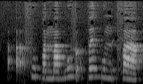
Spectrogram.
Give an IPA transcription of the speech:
ʔ a̰ f o b a ŋ͡m a b o v a̰ p ɛ ɡ͡b o n̪ ɛ̰ f a

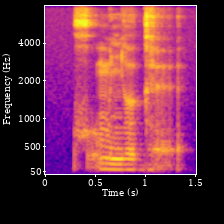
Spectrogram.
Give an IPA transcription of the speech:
x o̰ m ʏ ɲ əː ɡʱ ɛ̰

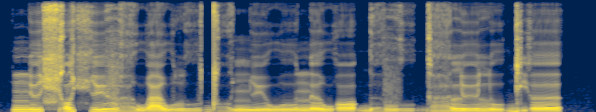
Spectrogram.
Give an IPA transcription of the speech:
n ʉ˧˥ ɕ ɔ˧˥ ç y˧˥ v a̤˩˧ w a˩˧ w l ṳ˧˥ d ɔ̤˩˧ ɲ y˩˧ w u˩˧ n ə˩˧ w ɔ˩˧ ɠ ə̤˩˧ v ṳ˧˥ ɡ a̤˧˥ l ʉ˧˥ l u˧˥ ɡ j ə˧˥

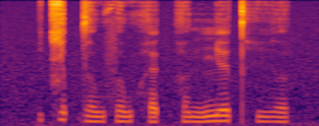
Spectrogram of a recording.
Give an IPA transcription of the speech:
t͡ɕ ə˦˥ p̚ z ə̤˨˩ w f ə̤˨˩ w h ɛ˨˩ k̚ h ə̤˨˩ n ɲ e˨˦ t̪ʰ i̤˨˩ ə̯

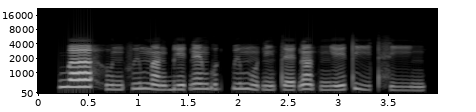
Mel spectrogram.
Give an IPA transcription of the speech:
w aː˦ h u˨ n f ɨ˦ m ã˧ ɡ͡b e˧ ɗ ɛ̃˦ ɡʷ ɨ˧ k͡p ɨ˦ m ũ˨ ɗ ĩ˨ t ɛ˨ ɗ ã˦˨ t ɲ eː˨˦ t iː˨ t s iː˨ ŋ

